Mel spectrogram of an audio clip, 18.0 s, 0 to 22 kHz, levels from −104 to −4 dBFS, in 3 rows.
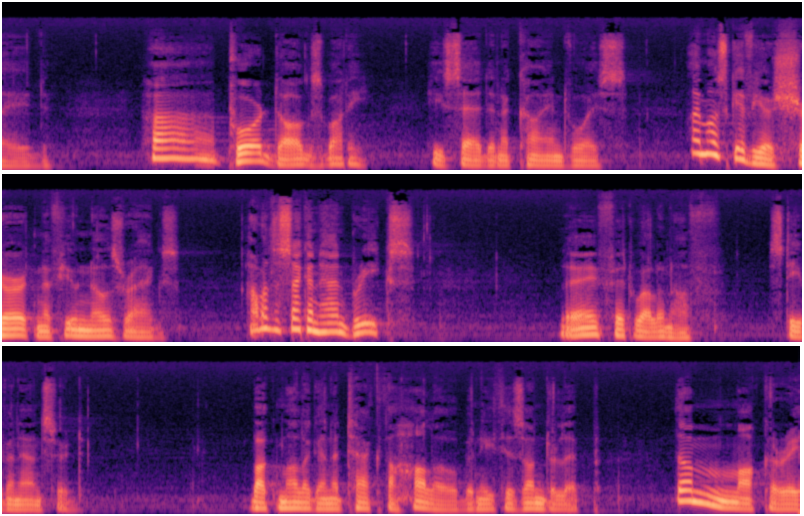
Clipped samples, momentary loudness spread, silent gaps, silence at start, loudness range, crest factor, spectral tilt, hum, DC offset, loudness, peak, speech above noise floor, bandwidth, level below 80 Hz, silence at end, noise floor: under 0.1%; 15 LU; none; 0 s; 5 LU; 22 dB; -6 dB/octave; none; under 0.1%; -27 LUFS; -6 dBFS; 36 dB; 15.5 kHz; -48 dBFS; 0 s; -62 dBFS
